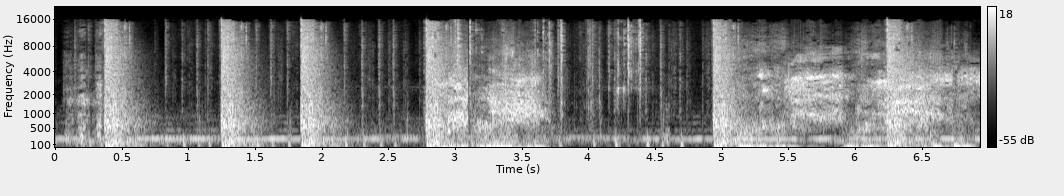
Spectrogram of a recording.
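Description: Gunshots ring out at a monster in the horror game Death Park 2, sharp cracks in uneven bursts, some doubled, over a steady low hum with no talking.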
